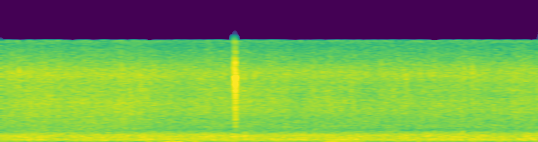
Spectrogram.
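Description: Fast mountain creek rushing over rocks in whitewater rapids: a steady, loud rush of water.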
